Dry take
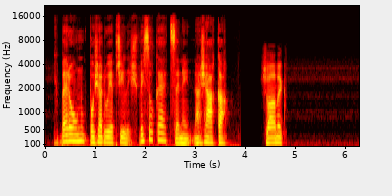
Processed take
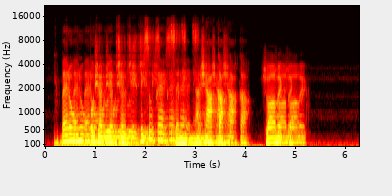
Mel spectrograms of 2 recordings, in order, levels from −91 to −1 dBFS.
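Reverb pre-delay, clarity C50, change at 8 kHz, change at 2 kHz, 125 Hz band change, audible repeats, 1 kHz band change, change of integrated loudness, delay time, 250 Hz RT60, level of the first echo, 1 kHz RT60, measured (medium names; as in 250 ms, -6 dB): no reverb, no reverb, -10.5 dB, -1.5 dB, +12.5 dB, 5, +2.0 dB, +6.0 dB, 53 ms, no reverb, -15.0 dB, no reverb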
